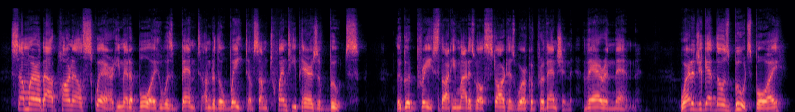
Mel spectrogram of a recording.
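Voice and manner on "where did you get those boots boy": stern, demanding tone, pitched up. A priest stops a boy carrying boots and demands, in stern tones. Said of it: "he demanded in stern tones".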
